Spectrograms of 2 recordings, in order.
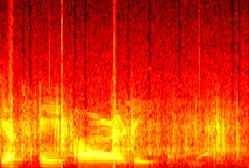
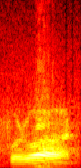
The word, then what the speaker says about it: Fard: Farad, F-A-R-D, F-A-R-D. Fard. Muhammad. Mr. Yes. Fard, did you say? Well, that would be the F-A-R-D? pronunciation in English, but we in the Arabic yes, it's Farad.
